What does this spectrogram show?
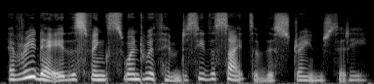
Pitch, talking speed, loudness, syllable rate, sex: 215 Hz, 240 wpm, -19 LUFS, 5.3 syllables/s, female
